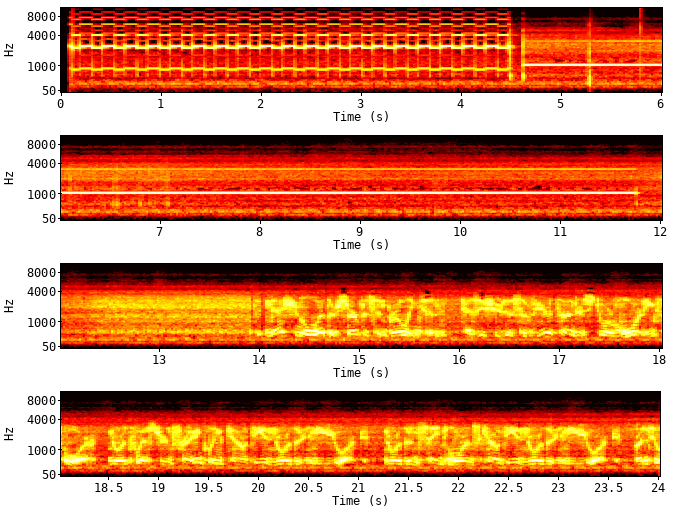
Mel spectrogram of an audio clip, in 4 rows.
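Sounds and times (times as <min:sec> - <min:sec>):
steady warning alarm tone: 0:00.1 - 0:11.8
faint radio hiss: 0:12.0 - 0:24.0.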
